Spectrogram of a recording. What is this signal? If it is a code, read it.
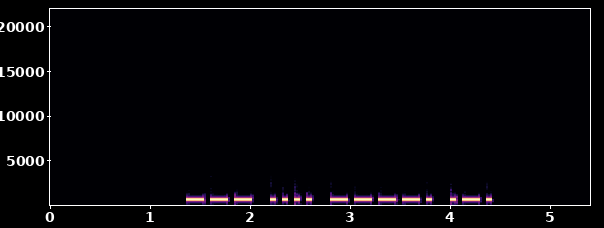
Morse code, heard as a keyed tone, about 21 wpm, 700 Hz. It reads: OH9R
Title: DXCC-100 Call Signs - 4 Characters - Repeated 3x - 20wpm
